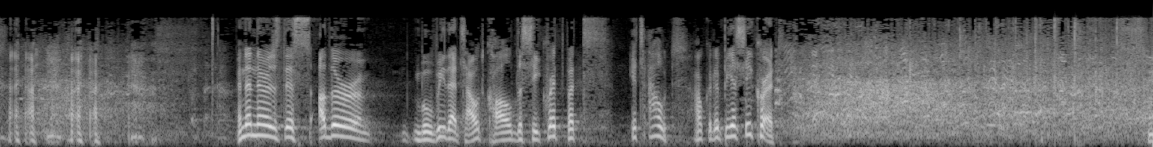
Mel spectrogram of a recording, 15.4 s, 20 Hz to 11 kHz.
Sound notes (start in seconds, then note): 0.0 Kuthumi and audience laughs; 10.3 lots of laughter and applause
